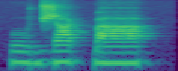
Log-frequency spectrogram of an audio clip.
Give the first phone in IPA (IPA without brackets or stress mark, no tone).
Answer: u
